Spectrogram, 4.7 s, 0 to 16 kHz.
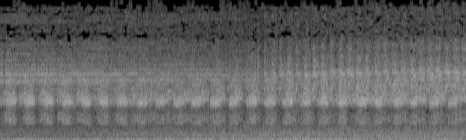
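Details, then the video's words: Chorus of cicadas in a natural setting, a loud high buzzing drone pulsing quickly about three times a second, with low-pitched background noise underneath. "45 min de chant des cigales"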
